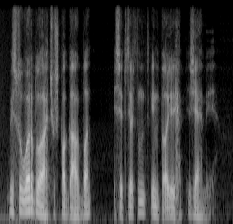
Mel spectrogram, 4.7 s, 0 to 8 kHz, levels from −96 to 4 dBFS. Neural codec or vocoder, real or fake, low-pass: codec, 16 kHz in and 24 kHz out, 0.8 kbps, FocalCodec, streaming, 65536 codes; fake; 7.2 kHz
